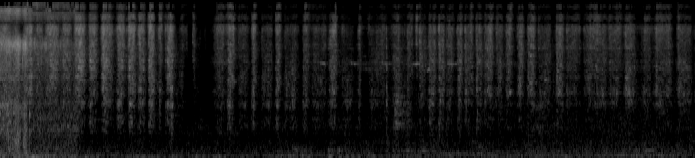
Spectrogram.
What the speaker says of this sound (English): Try and get in all the little tight spots and clean every part of the wheel you can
